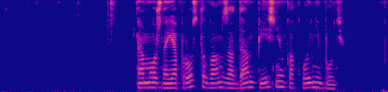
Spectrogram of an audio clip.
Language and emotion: Russian, neutral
